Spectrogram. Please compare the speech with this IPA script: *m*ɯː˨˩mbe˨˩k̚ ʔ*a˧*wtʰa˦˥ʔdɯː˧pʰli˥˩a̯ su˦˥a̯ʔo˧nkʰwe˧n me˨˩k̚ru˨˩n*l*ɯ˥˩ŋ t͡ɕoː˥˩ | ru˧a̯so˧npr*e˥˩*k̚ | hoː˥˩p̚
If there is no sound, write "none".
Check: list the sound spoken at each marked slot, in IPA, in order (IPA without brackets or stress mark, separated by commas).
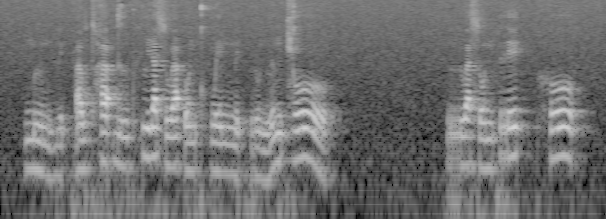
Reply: m, a˧, l, e˥˩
